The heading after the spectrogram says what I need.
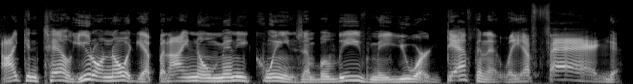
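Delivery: hoarse, screaming voice. Reading a story, a sloshed stepmom yells at Gabby before party guests, raspy smoker's voice, screaming. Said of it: "in that raspy smoker's voice".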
